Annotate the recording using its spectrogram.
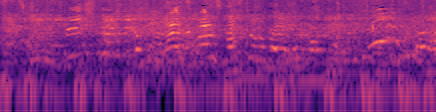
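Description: Music with a steady beat, with many young voices shouting and calling over it.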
